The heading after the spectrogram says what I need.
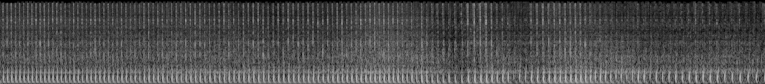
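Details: Flathead Briggs minibike engine, open pipe, just started with throttle held open: fast but lumpy beat stumbling and surging in spots; rough uneven running, owner suspects carburetor mixture screw, not confirmed.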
